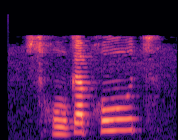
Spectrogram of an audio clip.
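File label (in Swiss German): "roggebrot", Alsatian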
